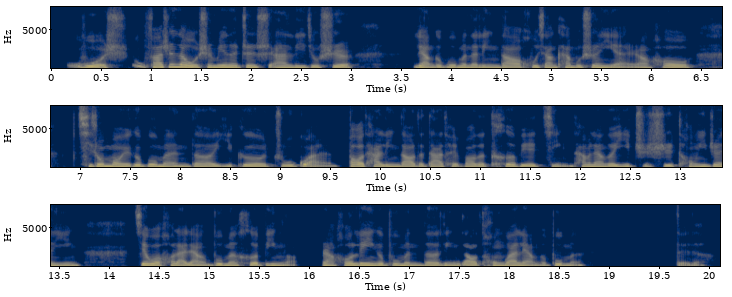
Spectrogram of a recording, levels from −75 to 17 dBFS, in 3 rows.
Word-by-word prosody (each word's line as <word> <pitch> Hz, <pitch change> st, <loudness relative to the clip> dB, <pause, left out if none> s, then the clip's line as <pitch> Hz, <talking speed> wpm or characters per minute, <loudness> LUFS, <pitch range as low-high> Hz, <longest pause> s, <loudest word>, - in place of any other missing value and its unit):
我 195 Hz, -, +3 dB
是 -, -, -12 dB, 0.2 s
发 255 Hz, -1 st, +1 dB
生 285 Hz, +2 st, +3 dB
在 275 Hz, -, +6 dB
我 185 Hz, -6 st, +5 dB
身 220 Hz, +4 st, 0 dB
边 230 Hz, +2 st, +4 dB
的 225 Hz, -3 st, +4 dB
真 215 Hz, +4 st, +1 dB
实 235 Hz, -, -6 dB
案 185 Hz, -1 st, +1 dB
例 190 Hz, 0 st, +1 dB
就 190 Hz, 0 st, -1 dB
是， 180 Hz, -1 st, 0 dB, 0.6 s
2 190 Hz, -6 st, +1 dB
个 180 Hz, -, 0 dB
部 235 Hz, +2 st, -1 dB
门 195 Hz, -2 st, +3 dB
的 190 Hz, -, +1 dB
领 180 Hz, 0 st, +1 dB
导 175 Hz, -3 st, 0 dB
互 200 Hz, +3 st, -2 dB
相 195 Hz, -1 st, -1 dB
看 205 Hz, -1 st, -1 dB
不 185 Hz, -, 0 dB
顺 200 Hz, -1 st, +1 dB
眼， 180 Hz, -1 st, -2 dB
然 170 Hz, 0 st, -2 dB
后 190 Hz, -1 st, 0 dB, 0.5 s
其 -, -, -3 dB
中 230 Hz, +3 st, +4 dB
某 210 Hz, -5 st, +4 dB
一 170 Hz, -, +2 dB
个 200 Hz, +2 st, +3 dB
部 225 Hz, +1 st, +2 dB
门 185 Hz, -2 st, +2 dB
的 180 Hz, -3 st, 0 dB
一 195 Hz, -, -2 dB
个 190 Hz, -3 st, +1 dB
主 175 Hz, 0 st, -2 dB
管 260 Hz, +7 st, -1 dB
抱 215 Hz, -3 st, +2 dB
他 195 Hz, +1 st, -3 dB
领 190 Hz, 0 st, +2 dB
导 195 Hz, -3 st, 0 dB
的 -, -, -3 dB
大 190 Hz, +1 st, -2 dB
腿 190 Hz, -, -4 dB
抱 190 Hz, -3 st, -2 dB
得 -, -, 0 dB
特 225 Hz, -3 st, -1 dB
别 175 Hz, -3 st, +2 dB
紧， 185 Hz, +6 st, -7 dB
他 225 Hz, -, -6 dB
们 215 Hz, -, +1 dB
2 195 Hz, -3 st, +1 dB
个 175 Hz, +1 st, +2 dB
一 215 Hz, +4 st, 0 dB
直 210 Hz, -, -9 dB
是 175 Hz, -1 st, -2 dB
同 175 Hz, +1 st, -5 dB
一 190 Hz, -, +3 dB
阵 195 Hz, -2 st, +1 dB
营， 170 Hz, +3 st, -2 dB, 0.5 s
结 205 Hz, -, +2 dB
果 205 Hz, -1 st, +4 dB
后 210 Hz, +1 st, -3 dB
来 -, -, +1 dB
2 -, -, 0 dB
个 -, -, -3 dB
部 205 Hz, -1 st, +2 dB
门 180 Hz, -1 st, +2 dB
合 175 Hz, -4 st, 0 dB
并 195 Hz, 0 st, 0 dB
了， -, -, -8 dB, 0.2 s
然 180 Hz, -3 st, 0 dB
后 200 Hz, +2 st, +1 dB
另 230 Hz, +2 st, +4 dB
一 205 Hz, -, +4 dB
个 190 Hz, -, +2 dB
部 195 Hz, +1 st, -1 dB
门 175 Hz, -1 st, +2 dB
的 185 Hz, -2 st, +1 dB
领 180 Hz, -1 st, 0 dB
导 185 Hz, -1 st, 0 dB
统 175 Hz, +2 st, -1 dB
管 185 Hz, -1 st, +2 dB
2 180 Hz, -1 st, -1 dB
个 175 Hz, -, -5 dB
部 190 Hz, 0 st, 0 dB
门。 205 Hz, +6 st, -3 dB, 0.9 s
对 -, -, -7 dB
的。 225 Hz, -, -11 dB
190 Hz, 270 characters per minute, -18 LUFS, 180-205 Hz, 0.9 s, 在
